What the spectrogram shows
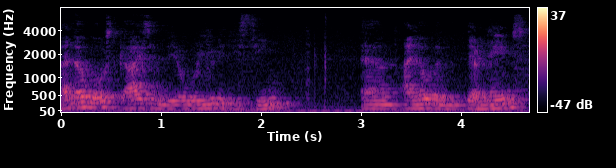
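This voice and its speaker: There is noticeable background noise and audible room echo. A man with a strong non-native accent speaks at a medium pitch. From Austria. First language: German. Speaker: inventor / tinkerer. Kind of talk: tutorial. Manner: halting.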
